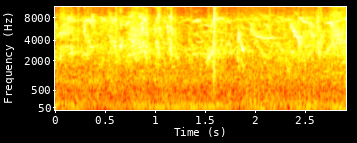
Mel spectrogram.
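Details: Feeding on sunflower seeds in late January 2022, a group of common redpolls gives soft, high twittering and chirping notes throughout, with one sharp click partway through.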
